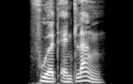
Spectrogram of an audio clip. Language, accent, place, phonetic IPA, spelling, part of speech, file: German, Germany, Berlin, [ˌfuːɐ̯t ɛntˈlaŋ], fuhrt entlang, verb, De-fuhrt entlang.ogg
- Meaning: second-person plural preterite of entlangfahren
